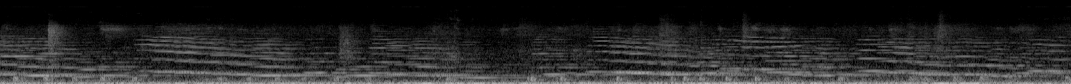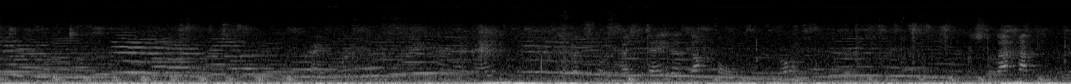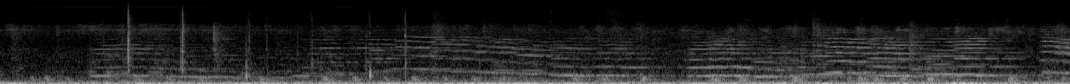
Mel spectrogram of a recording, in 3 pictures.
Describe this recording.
Recording of a girl practicing the saxophone in the special sound booth of the public library. You can also hear another girl wearing headphones hammering the keys of a electronic piano. Binaural recording.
